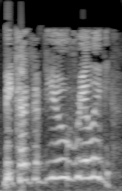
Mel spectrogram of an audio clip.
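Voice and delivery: high, heated rant; really worked up and indignant. Real, not acted. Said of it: "I don't wanna get worked up".

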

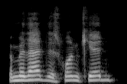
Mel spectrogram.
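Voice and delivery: usual speaking voice

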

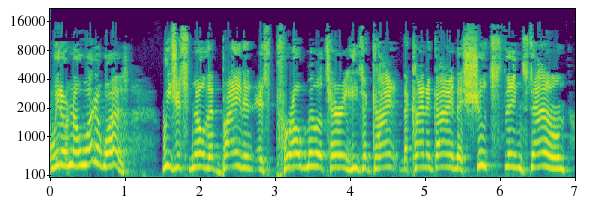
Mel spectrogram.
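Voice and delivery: high, mocking sarcasm; sarcastic. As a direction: lay the sarcasm on thick. Sarcastic mock praise.

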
